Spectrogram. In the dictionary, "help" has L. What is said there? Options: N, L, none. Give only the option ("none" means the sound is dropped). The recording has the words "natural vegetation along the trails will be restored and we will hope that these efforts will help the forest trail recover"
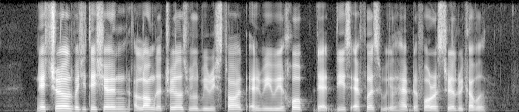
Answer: none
